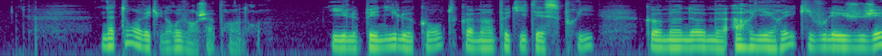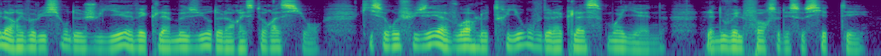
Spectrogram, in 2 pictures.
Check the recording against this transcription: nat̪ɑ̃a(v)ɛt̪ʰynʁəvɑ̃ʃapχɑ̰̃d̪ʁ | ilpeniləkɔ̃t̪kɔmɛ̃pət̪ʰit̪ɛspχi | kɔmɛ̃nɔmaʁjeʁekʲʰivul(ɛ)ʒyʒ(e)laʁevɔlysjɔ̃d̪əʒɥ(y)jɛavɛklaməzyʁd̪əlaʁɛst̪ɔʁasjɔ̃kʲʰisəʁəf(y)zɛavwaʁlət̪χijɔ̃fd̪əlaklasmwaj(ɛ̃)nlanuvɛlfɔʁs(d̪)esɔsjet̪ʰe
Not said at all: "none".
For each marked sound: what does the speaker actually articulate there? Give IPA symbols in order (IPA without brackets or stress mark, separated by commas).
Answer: v, ɛ, e, i, y, ɛ, d̪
